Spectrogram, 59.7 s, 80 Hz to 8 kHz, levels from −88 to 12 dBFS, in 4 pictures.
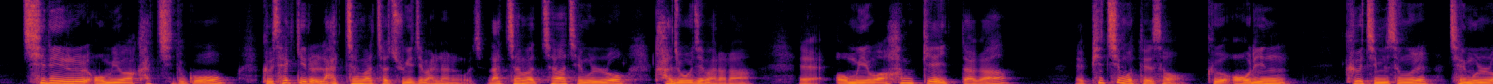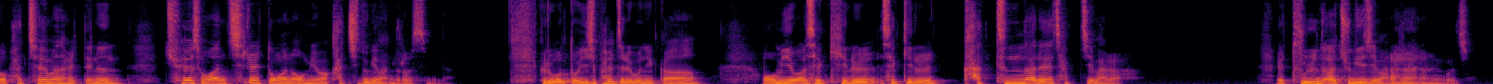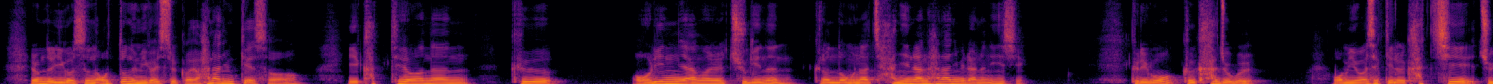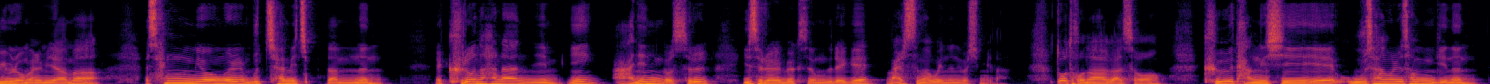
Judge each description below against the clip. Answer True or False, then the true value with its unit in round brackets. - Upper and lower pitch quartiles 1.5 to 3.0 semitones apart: False (6.4 semitones)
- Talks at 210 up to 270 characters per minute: True (255 characters per minute)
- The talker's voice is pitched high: False (140 Hz)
